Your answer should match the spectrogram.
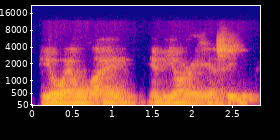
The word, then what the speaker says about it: polymerase: the i'm going to pronounce it polymer issue pronounced it differently p-o-l-y m-e-r-a-s-e polymerase yes as it's going down the dna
